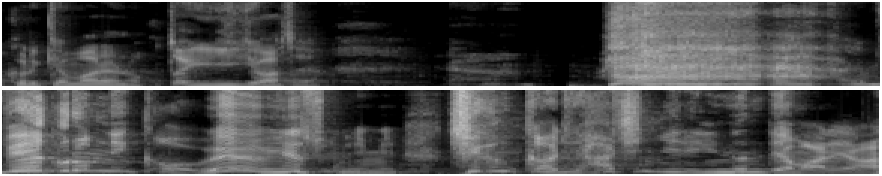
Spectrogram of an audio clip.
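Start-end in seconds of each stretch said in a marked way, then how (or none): 2.5-7.3 high, strained protest in a put-on voice; protesting Peter. Peter arguing with Jesus in a high protest. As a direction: whine back at Jesus, pitched up. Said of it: "막 이러면서".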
